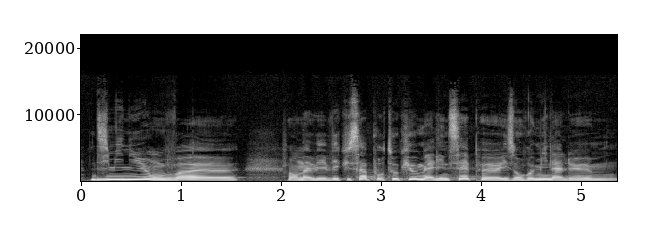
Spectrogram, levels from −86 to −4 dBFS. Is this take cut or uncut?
cut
